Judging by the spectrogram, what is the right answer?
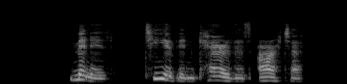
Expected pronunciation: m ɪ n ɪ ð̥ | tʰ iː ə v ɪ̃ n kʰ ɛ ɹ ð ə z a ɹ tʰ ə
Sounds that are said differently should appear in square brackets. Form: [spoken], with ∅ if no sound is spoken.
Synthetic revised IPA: m ɪ n ɪ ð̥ | tʰ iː ə v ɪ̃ n kʰ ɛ ɹ ð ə z a ɹ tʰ ə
